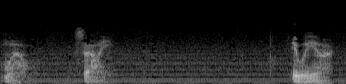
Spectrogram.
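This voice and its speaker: An actor playing a haunted, ambitious middle-aged lawyer with a halting, brooding manner in a radio drama. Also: male voice, a bass voice, fairly even intonation, creaky, background noise, heavily acted. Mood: guarded. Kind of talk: 1970s radio drama acting and narration. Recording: dull old radio recording, music behind.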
